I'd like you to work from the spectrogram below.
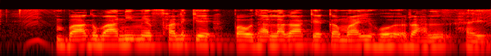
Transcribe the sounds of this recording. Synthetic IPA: baɡbanimepʰəlkepəʊd̪ʱaləɡakekəmaiɦoɾəɦəlhəɪ

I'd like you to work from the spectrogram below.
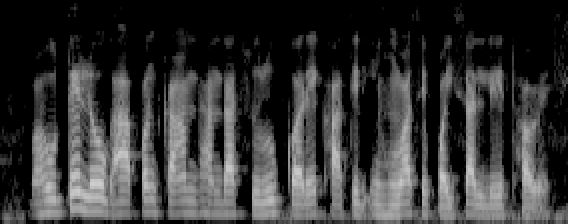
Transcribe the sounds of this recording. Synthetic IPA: bəɦʊt̪eloːɡaːpənkaːmd̪ʱãːnd̪asʊɾukəɾekʰaːt̪ɪɾɪ̃ɦuwasepəɪsaleːt̪ɦɔ̰ʋḛː

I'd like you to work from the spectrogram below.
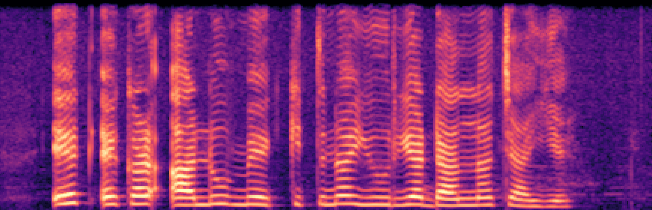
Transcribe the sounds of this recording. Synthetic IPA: eːkeːkəɽaːlumẽkɪt̪najuːɾijaɖaːlnat͡ʃaːɦieː

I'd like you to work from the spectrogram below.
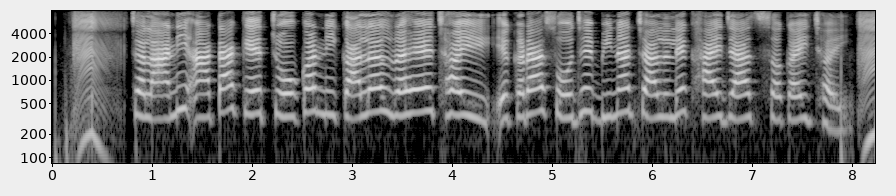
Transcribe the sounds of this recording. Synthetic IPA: t͡ʃəlaniʔaʈaket͡ʃokəɾnikaləlɾəɦet͡ʃʰəjekɽasod͡ʒʱebinat͡ʃallekʰajd͡ʒasəkəjt͡ʃʰəj

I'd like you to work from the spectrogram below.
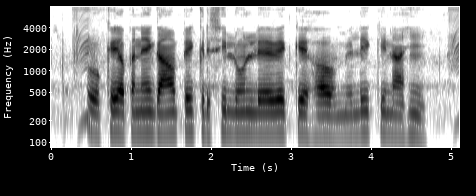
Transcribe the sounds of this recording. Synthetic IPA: oːkeɐpneɡãːw̃pekɾɪsiloːnleːwekeɦɔwmɪlikinaːɦĩ

